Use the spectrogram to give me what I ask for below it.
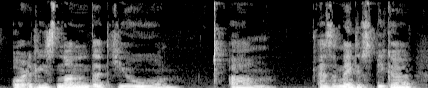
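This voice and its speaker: A woman with a German accent speaks at a very slow pace, her fairly low voice dark, mellow and somewhat breathy. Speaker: language learner, video blogger. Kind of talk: tutorial. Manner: casual, with fillers and self-corrections.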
